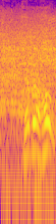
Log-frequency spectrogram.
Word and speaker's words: Terre Haute: Terre Haute, that's how you say it, Terre Haute.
